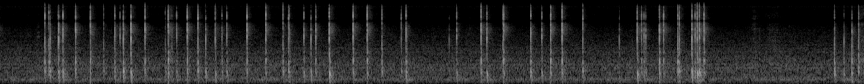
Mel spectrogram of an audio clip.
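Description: Fingernails tap on the top edge of a closed silver laptop in quick, irregular bursts with short pauses. Each tap is a sharp, bright click that dies away almost instantly, with almost no low end beneath it.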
